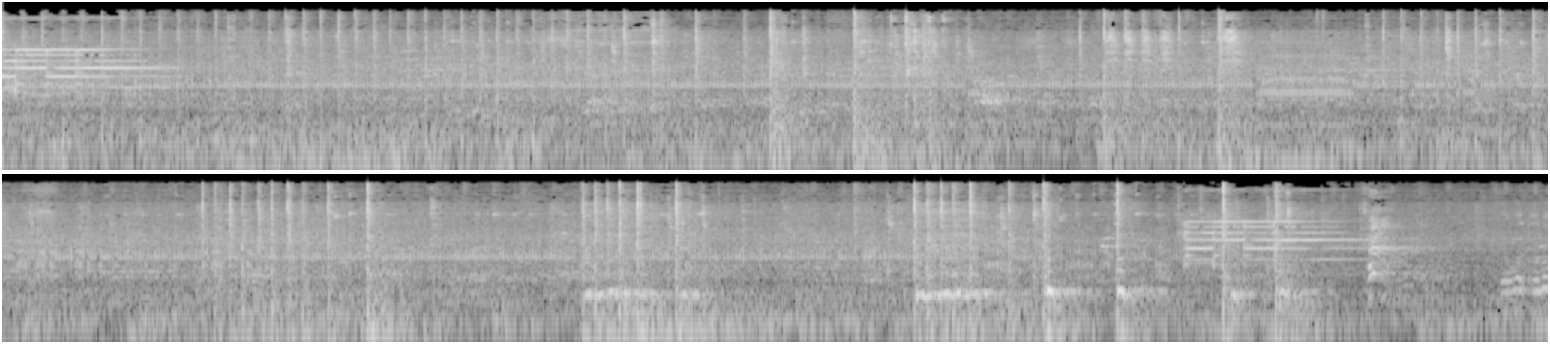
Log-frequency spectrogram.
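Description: Boxing-gloved punches knocking on a heavy bag at irregular intervals, over background music, with a denser run of heavier hits late on. A held pitched tone sounds at the start and again shortly before the end.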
